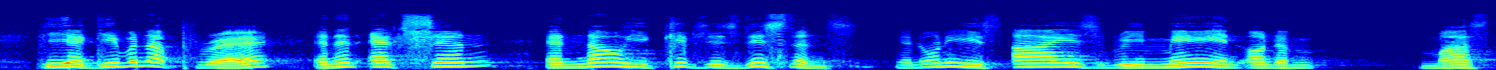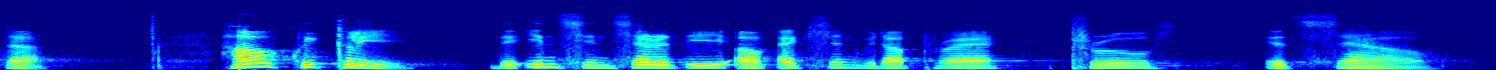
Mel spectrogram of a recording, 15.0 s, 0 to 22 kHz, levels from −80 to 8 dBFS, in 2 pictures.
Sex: male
